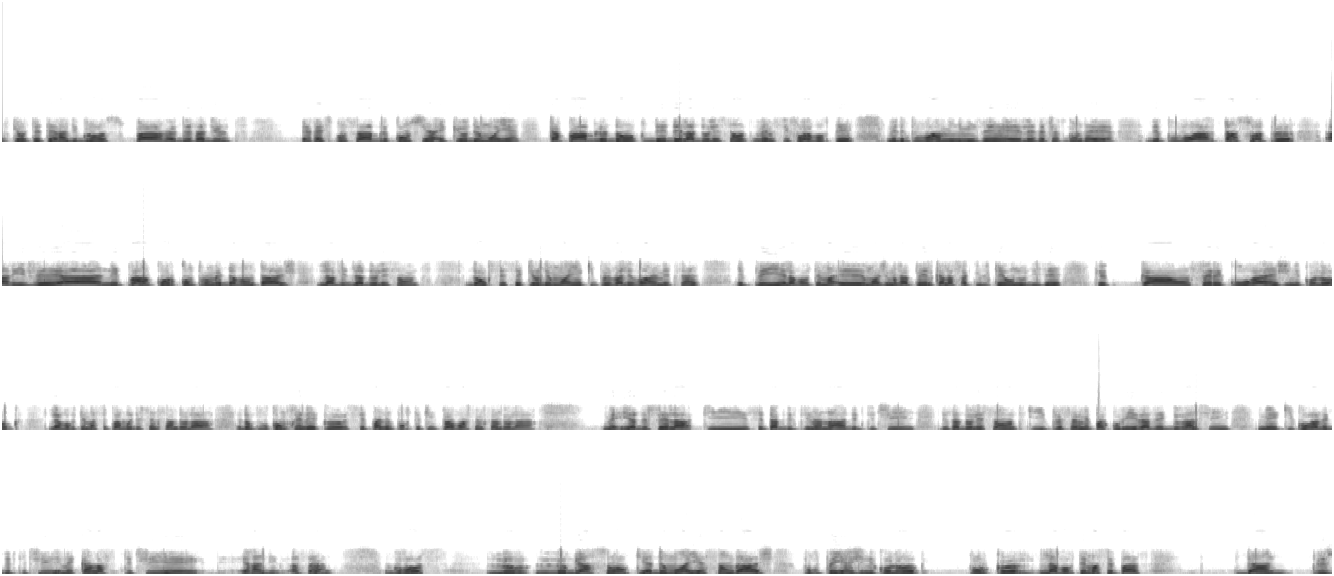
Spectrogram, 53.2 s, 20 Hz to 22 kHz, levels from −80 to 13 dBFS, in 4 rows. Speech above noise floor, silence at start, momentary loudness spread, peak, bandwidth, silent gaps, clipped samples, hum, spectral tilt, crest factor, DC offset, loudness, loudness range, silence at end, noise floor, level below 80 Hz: 45 dB; 0 s; 11 LU; 0 dBFS; 4.1 kHz; none; under 0.1%; none; -11 dB/octave; 18 dB; under 0.1%; -18 LUFS; 5 LU; 0 s; -62 dBFS; -58 dBFS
